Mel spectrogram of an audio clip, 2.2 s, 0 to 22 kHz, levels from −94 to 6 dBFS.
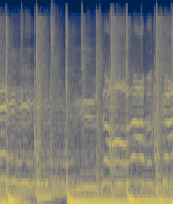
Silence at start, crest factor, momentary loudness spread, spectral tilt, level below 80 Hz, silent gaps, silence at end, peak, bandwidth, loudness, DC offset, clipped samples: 0 s; 12 dB; 4 LU; -5 dB/octave; -16 dBFS; none; 0 s; 0 dBFS; 19 kHz; -15 LUFS; under 0.1%; under 0.1%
